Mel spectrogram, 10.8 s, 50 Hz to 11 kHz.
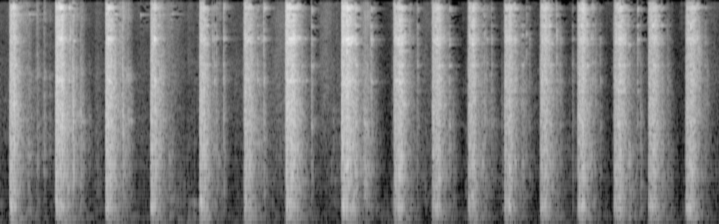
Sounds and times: Bucket Of Scrap Metal Rattles 0.0 - 10.7

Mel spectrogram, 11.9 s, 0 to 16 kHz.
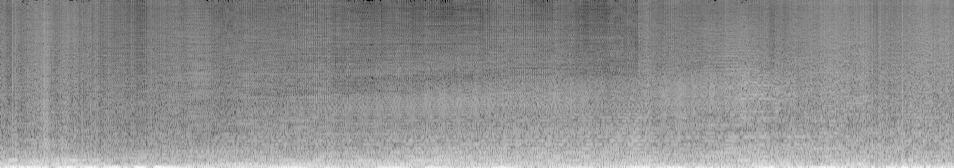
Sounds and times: static 0.0 - 5.0
drone 0.0 - 11.9

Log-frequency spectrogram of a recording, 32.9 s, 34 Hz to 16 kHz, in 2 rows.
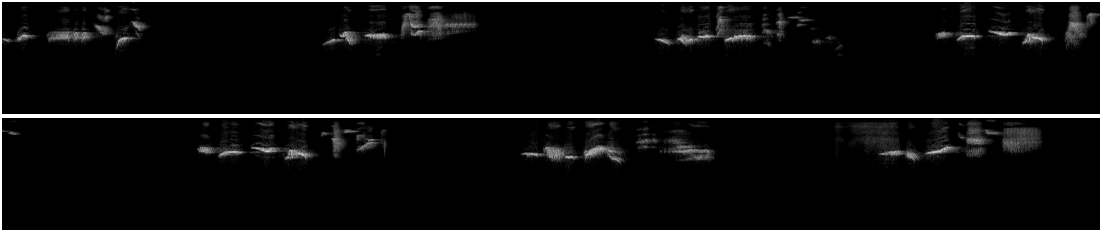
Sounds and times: Blackbird spring song 0.0 - 2.3
Blackbird spring song 4.8 - 7.7
Blackbird spring song 9.8 - 12.9
Blackbird spring song 14.0 - 16.8
Blackbird spring song 19.4 - 22.3
Blackbird spring song 24.3 - 27.2
Blackbird spring song 29.0 - 32.1

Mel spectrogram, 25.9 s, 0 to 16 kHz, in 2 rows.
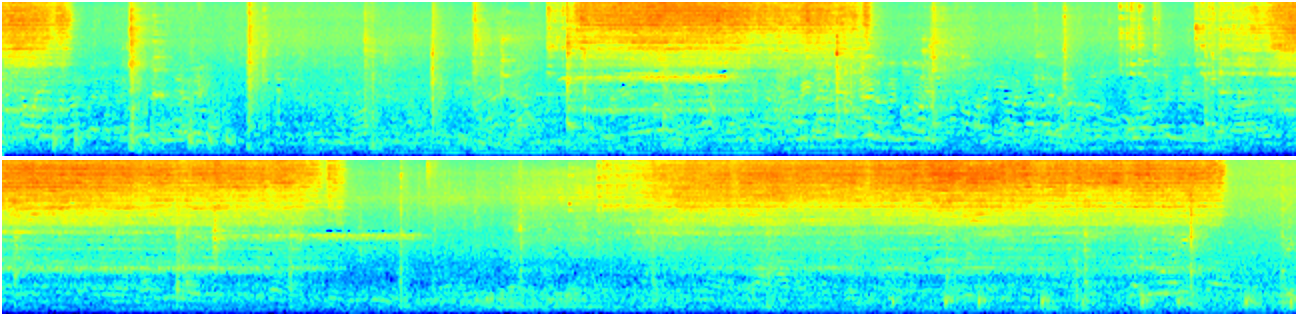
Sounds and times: bandsaw cutting stuff 0.0 - 0.8
chatter 0.0 - 25.8
light, offmic traffic 0.0 - 25.8
bandsaw cutting stuff 5.4 - 9.4
bandsaw cutting stuff 12.0 - 17.1
bandsaw cutting stuff 17.9 - 25.8

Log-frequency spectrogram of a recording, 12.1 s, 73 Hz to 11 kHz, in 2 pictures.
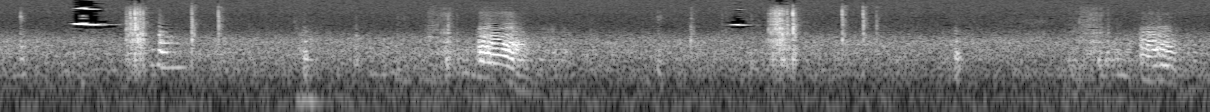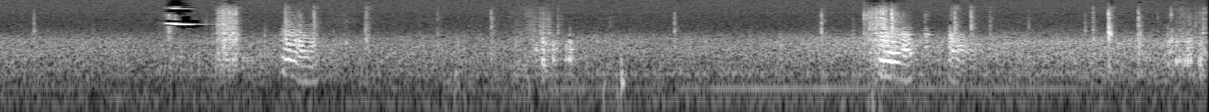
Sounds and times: swings 5.3 - 6.0
swings 8.6 - 9.1
swings 10.2 - 12.0

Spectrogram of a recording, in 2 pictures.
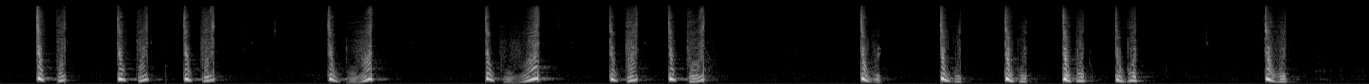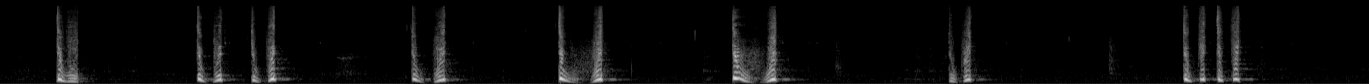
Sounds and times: DJ scratch 21.0 - 21.6
DJ scratch 23.2 - 23.5

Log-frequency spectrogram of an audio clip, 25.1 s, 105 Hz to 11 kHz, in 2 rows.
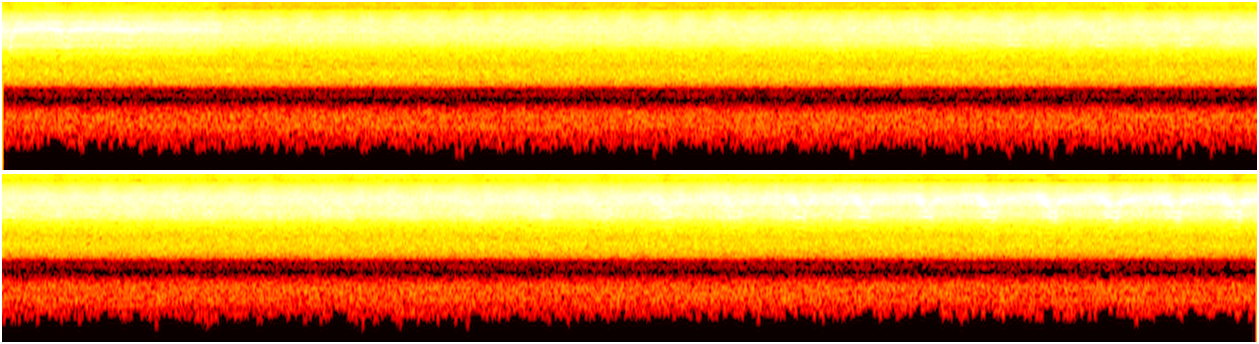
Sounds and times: cicadas 0.0 - 25.1

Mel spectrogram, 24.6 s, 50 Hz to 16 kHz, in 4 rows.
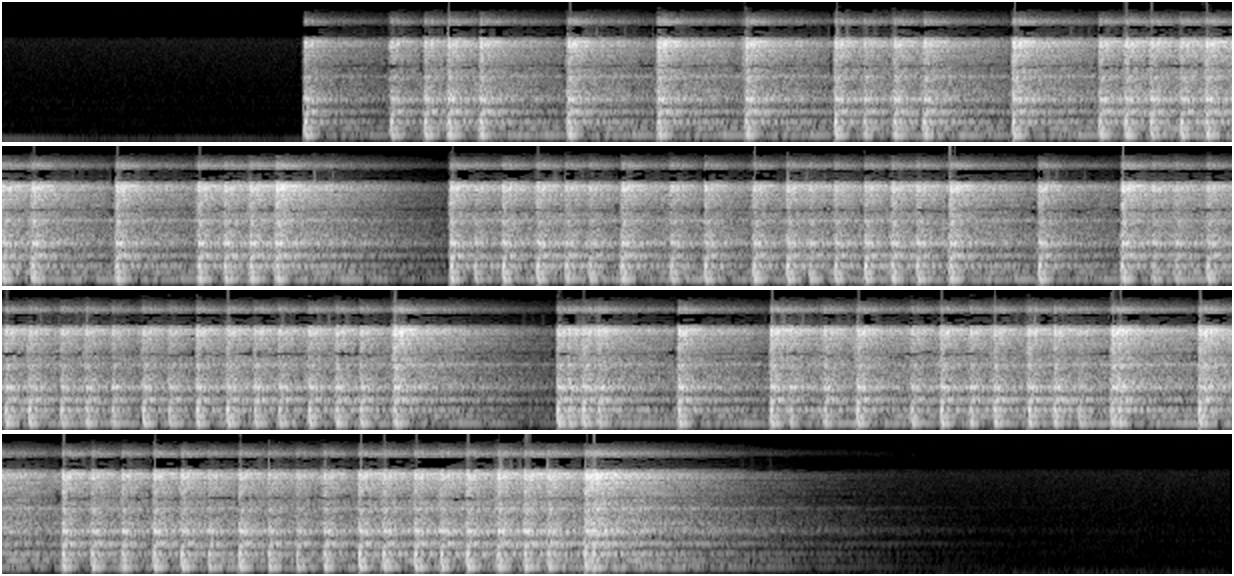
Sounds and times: Snare 1.5 - 22.6

